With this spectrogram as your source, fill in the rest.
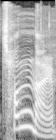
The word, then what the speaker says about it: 첫날: No, actually it becomes 첫날 because it mingles with the next consonant, The nian. So the T kind of disappears, right?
